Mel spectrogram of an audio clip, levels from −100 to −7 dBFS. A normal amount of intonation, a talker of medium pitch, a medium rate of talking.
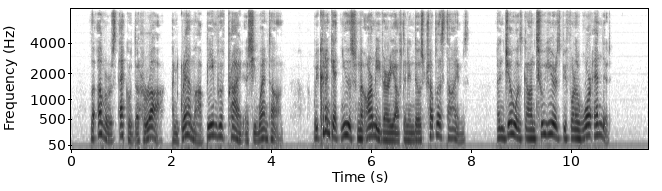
No: wide, 7.0 semitones; medium, 150 Hz; average, 190 wpm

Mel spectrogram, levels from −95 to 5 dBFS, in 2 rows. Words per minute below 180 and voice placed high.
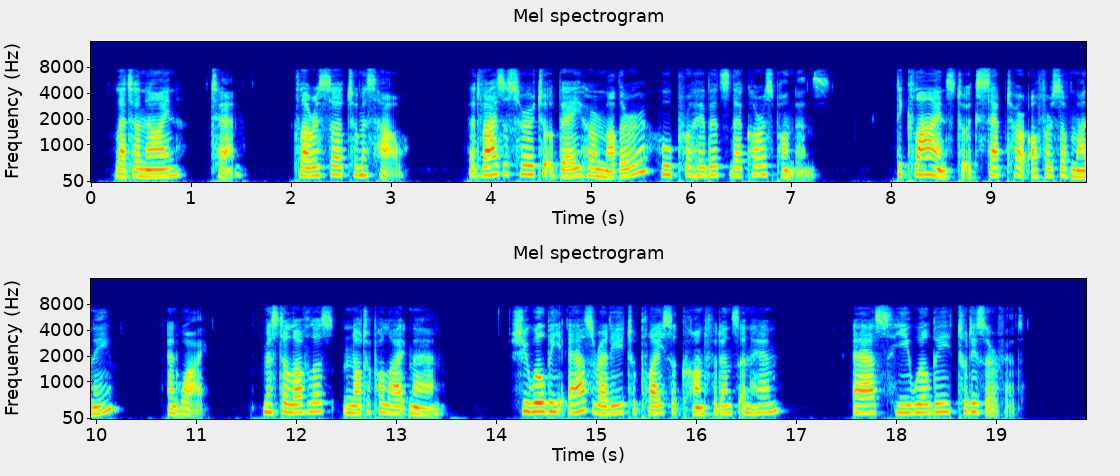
Yes: average, 150 wpm; high, 205 Hz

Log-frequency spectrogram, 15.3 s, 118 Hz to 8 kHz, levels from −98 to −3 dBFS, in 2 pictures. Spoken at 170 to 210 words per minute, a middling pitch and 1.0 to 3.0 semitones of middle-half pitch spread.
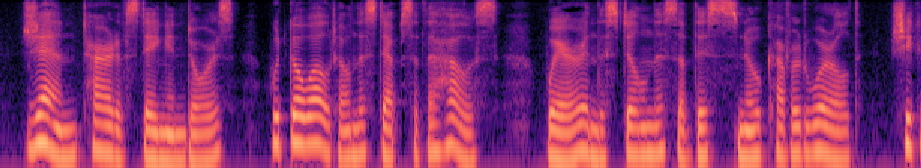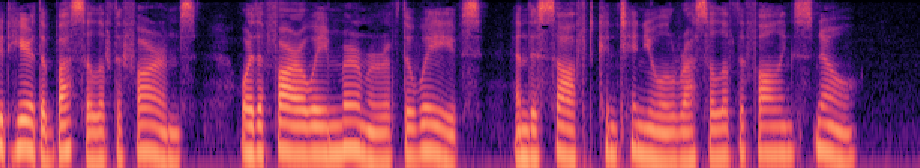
Yes: average, 190 wpm; medium, 165 Hz; narrow, 2.6 semitones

